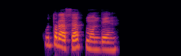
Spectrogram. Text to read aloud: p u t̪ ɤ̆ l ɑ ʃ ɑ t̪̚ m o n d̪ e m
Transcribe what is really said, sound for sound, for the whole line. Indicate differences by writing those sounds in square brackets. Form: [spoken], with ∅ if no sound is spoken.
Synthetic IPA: [k] u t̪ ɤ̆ [ɾ] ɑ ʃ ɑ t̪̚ m o n d̪ e [n]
